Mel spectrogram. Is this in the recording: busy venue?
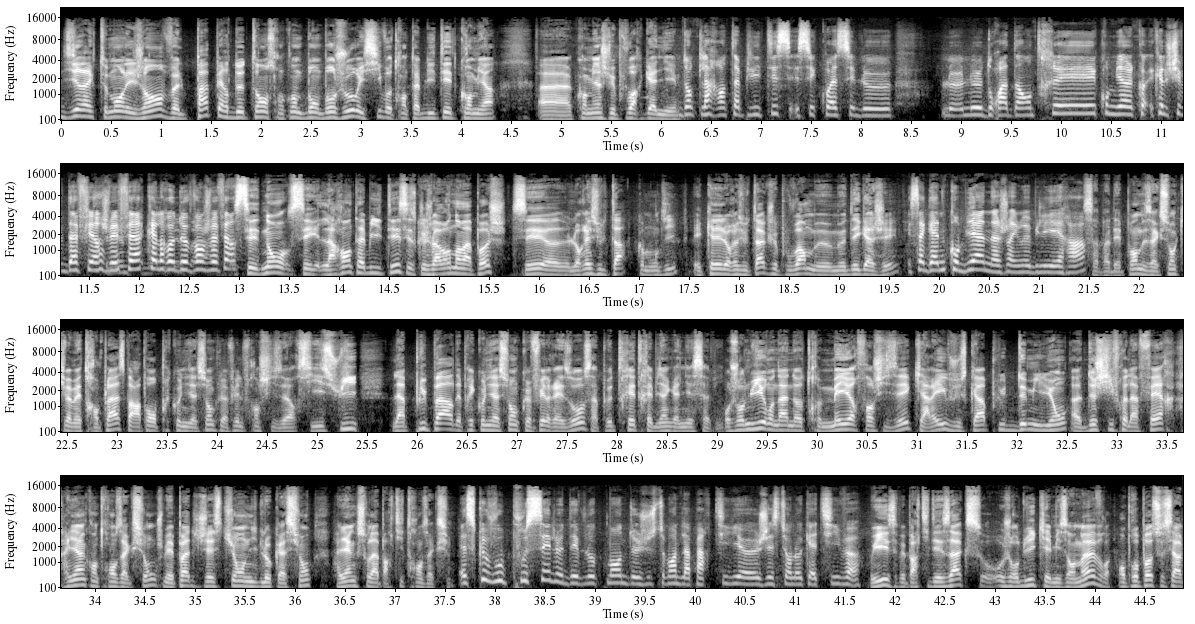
yes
